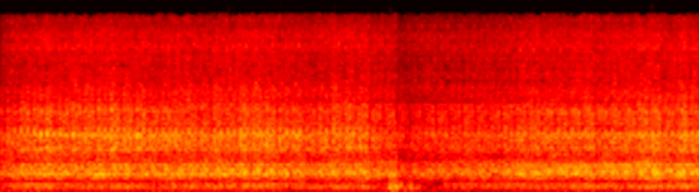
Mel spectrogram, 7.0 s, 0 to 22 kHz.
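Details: Ford Focus 3 PNDA engine at cold idle: fast, fairly regular light tapping, about four per second, over the engine hum. A cold-start knock, source not identified.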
